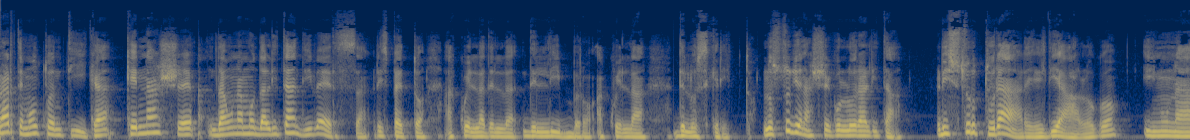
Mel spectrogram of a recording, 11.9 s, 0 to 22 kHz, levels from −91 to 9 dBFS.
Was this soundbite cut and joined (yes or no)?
yes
